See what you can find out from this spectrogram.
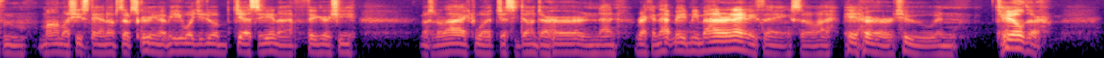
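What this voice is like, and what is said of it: Sling Blade character impression. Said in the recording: “we have found your impression. I think I do a pretty decent sling blade, but you do a better one, and you had that speech down pretty cold”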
